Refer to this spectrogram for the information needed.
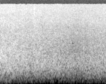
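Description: Steady rushing of a clear creek tumbling over hundreds of smooth rocks and a few small boulders down a hill beneath a small wooden bridge, a continuous hiss-like wash with no breaks, fairly soft and even throughout, with no voices.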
